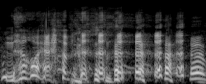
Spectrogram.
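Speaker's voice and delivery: very high, manic, almost insane acted laughter. Retelling how he answered whether he'd had a flat, imitating insane laughter. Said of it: "almost insane laughter of like".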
